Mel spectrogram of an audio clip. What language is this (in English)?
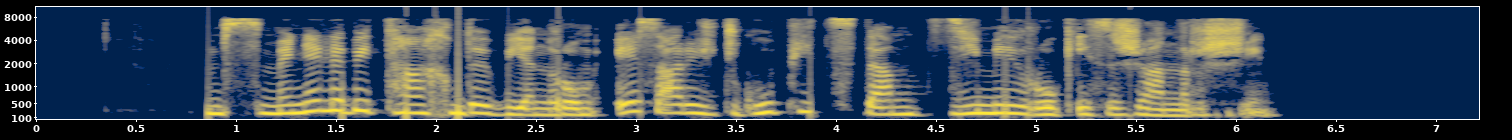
Georgian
